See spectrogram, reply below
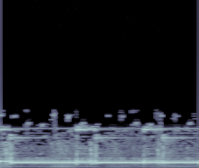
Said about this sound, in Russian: Звоню три раза.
